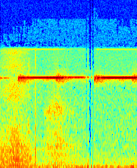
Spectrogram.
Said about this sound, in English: Is my fire alarm? Can you hear that? I can, yeah.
